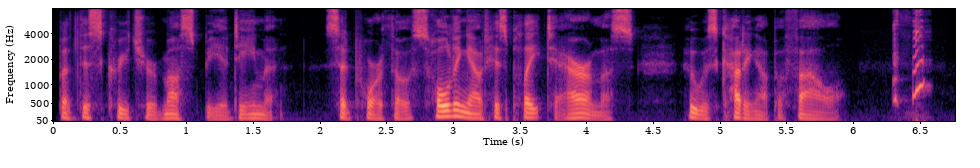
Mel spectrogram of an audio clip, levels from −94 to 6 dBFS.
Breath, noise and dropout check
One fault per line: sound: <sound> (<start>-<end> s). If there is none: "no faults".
sound: laugh (6.3-6.6 s)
